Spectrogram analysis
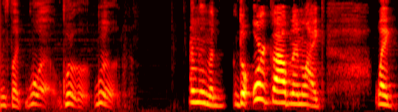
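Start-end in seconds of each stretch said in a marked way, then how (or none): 0.3-1.4 imitated gurgling retches; cartoonish throaty spewing noises; spewing blood. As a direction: gurgle out repeated mock blood spurts. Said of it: "he's, like, spewing up blood".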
